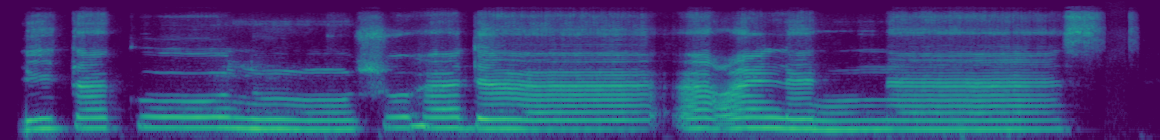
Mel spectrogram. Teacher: Alan nas tu jangan lupa nun sabdu mesti cukup 2 harakat dengung.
